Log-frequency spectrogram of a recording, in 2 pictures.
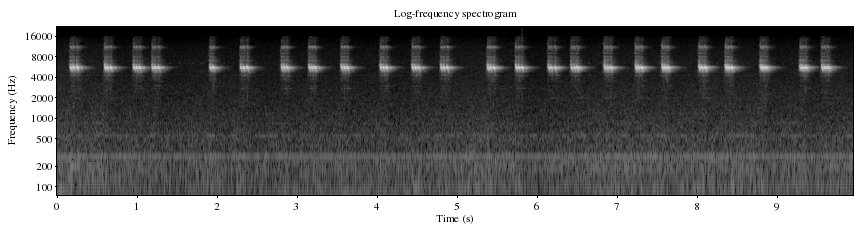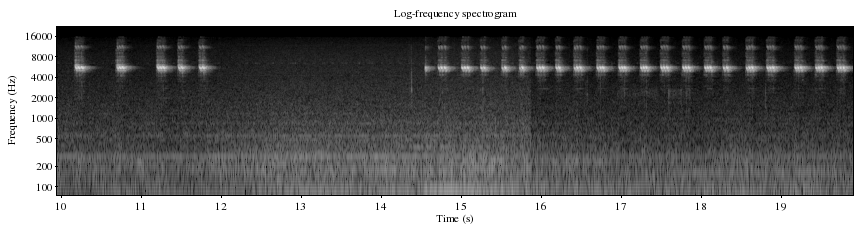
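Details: High, clipped cricket chirps at night, repeated about twice a second, falling silent for a couple of seconds, then returning in a faster, denser series; faint low rumble during the quiet stretch.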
